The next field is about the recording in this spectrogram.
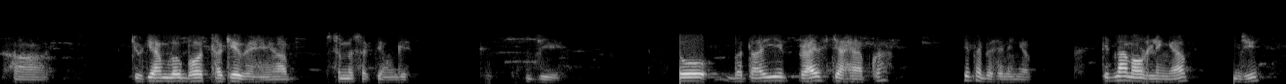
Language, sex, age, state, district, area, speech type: Urdu, male, 18-30, Bihar, Purnia, rural, conversation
